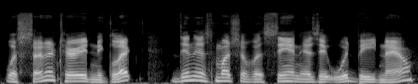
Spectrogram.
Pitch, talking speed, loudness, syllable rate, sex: 140 Hz, 200 wpm, -18 LUFS, 4.7 syllables/s, male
